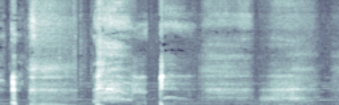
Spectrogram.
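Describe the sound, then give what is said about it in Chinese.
A person coughs three sharp times, with rasping, wheezy breaths between the coughs. The coughing settles into softer, heavy breathing toward the end. “海良一在咳嗽声里平静下去。”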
